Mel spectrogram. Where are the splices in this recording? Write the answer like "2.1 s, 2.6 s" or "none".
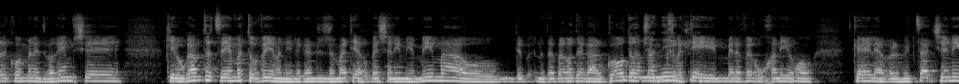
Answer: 1.6 s, 7.9 s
